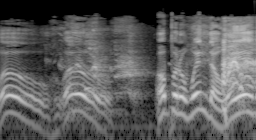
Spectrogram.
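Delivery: acted-out high, drawn-out mocking, wise-guy teasing. Retelling making fun of a teacher: imitating own past mockery. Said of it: "I was making fun of her farting".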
